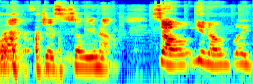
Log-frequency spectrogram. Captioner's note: laughs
